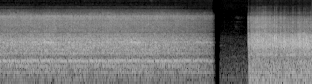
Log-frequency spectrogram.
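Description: Explosion sound effects: a sustained rushing rumble with a faint low hum beneath it that cuts off abruptly about four seconds in, then after a short gap a second, brighter rush begins near the end.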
